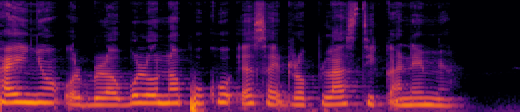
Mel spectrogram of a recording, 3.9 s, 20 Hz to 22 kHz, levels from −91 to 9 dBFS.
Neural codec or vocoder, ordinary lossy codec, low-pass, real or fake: vocoder, 44.1 kHz, 128 mel bands every 256 samples, BigVGAN v2; none; none; fake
